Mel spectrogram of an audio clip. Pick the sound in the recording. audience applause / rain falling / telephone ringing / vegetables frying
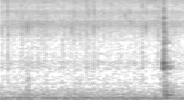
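vegetables frying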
